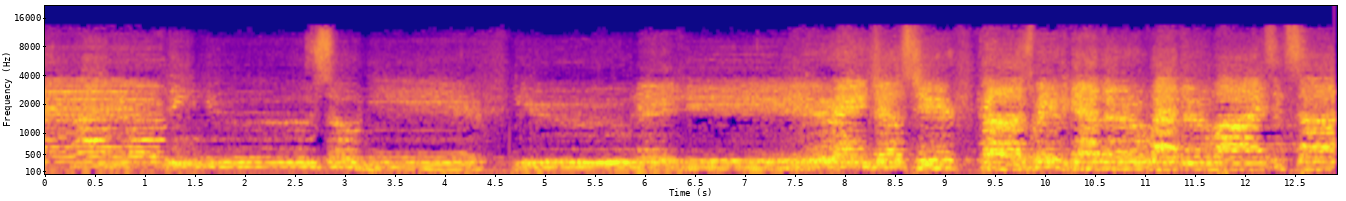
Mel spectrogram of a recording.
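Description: Men's barbershop chorus singing a cappella in close harmony, holding long sustained chords. The sound dips briefly about four and a half seconds in, then swells into a fuller, louder passage.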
